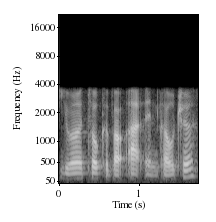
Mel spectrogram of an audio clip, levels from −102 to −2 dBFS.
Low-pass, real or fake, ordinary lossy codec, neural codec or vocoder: 3.6 kHz; real; none; none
